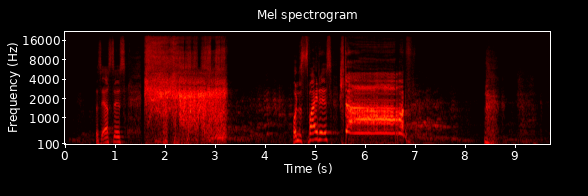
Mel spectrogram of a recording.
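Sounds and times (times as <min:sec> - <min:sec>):
speech: 0:00.6 - 0:03.3, 0:04.6 - 0:07.1
person vocally imitating a car scraping along a stone pillar: 0:01.6 - 0:03.3
laughter: 0:03.2 - 0:04.6, 0:06.8 - 0:09.6.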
